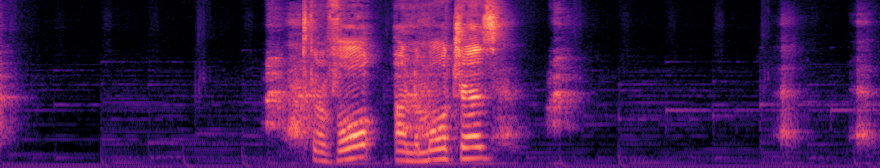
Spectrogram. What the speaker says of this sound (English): Hold on, sorry, my dogs are barking.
